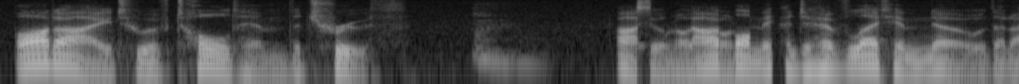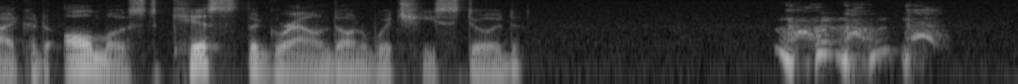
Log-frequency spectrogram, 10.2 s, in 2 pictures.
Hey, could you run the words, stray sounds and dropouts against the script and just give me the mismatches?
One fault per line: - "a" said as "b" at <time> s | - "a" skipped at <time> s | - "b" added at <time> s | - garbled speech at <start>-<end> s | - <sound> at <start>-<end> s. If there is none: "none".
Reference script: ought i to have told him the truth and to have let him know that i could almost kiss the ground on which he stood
- throat clearing at 2.4-2.8 s
- garbled speech at 3.1-3.9 s
- cough at 9.0-9.9 s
